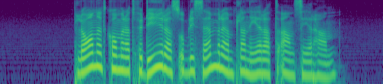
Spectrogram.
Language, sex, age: Swedish, female, 30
